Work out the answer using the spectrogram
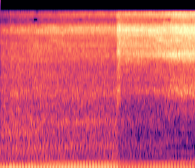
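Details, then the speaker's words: Tractor tire being reseated with a ratchet strap and inflated with the valve core removed: steady hiss starts over a low rumble; air escaping where the bead hasn't seated. "You got air coming out there."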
